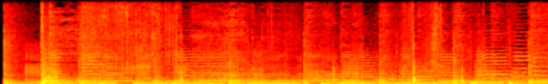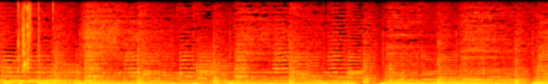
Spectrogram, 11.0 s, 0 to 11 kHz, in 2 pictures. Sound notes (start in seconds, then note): 0.8 upbeat music; 4.1 knife tapping against wooden board; 5.3 celery cracking open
